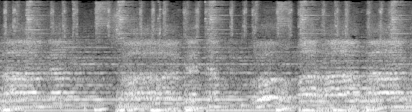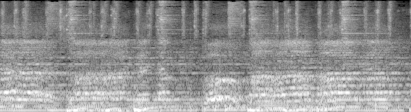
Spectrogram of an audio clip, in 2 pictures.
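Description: Background music: a mantra chanted by voices over a steady held drone, the sung phrases repeating every second or two.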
